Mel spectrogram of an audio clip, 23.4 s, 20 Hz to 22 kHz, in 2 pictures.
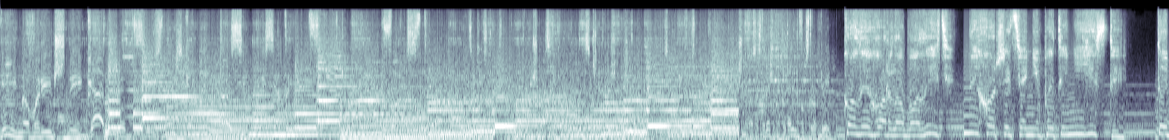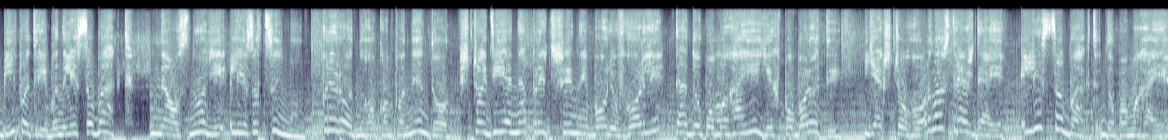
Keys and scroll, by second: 7.8 Page_Down.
